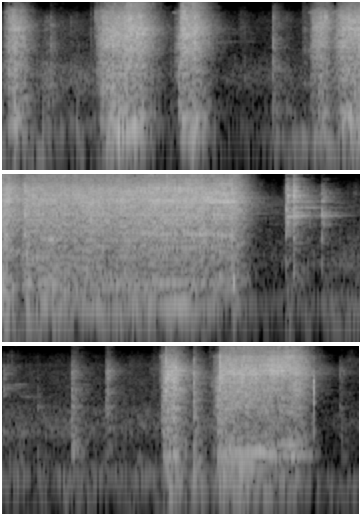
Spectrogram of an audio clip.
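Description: A handheld power tool running in bursts on the ATV's rear wheel nuts as the wheel is fitted: a few short spins, one long run of about three seconds in the middle, and two more short runs near the end.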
